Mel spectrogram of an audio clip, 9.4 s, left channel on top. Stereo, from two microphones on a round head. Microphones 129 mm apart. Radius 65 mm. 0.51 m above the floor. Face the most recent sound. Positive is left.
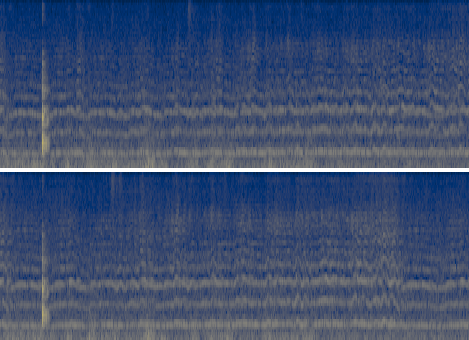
turn(degrees=10)  # may be behind; listen again after turning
